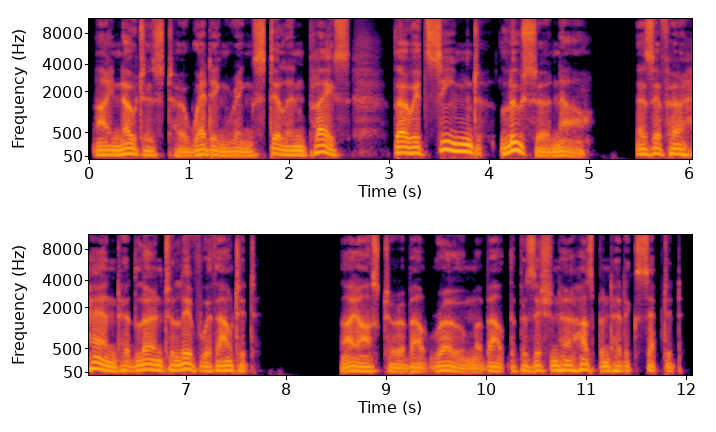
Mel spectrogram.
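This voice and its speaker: A man reading a scripted first-person detective story as narrator, in a measured, solemn, literary manner. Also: rumbling low, husky, dry recording, clean studio sound.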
